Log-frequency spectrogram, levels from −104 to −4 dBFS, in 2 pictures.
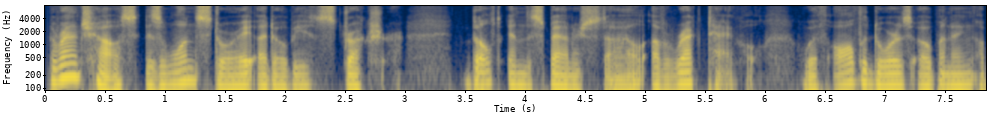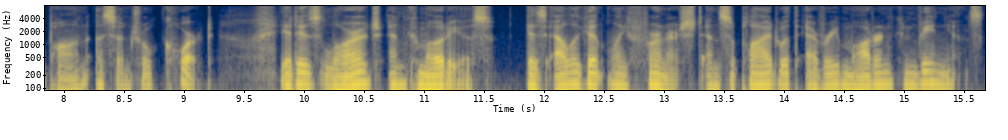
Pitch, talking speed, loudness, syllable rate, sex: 105 Hz, 155 wpm, -22 LUFS, 5.1 syllables/s, male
